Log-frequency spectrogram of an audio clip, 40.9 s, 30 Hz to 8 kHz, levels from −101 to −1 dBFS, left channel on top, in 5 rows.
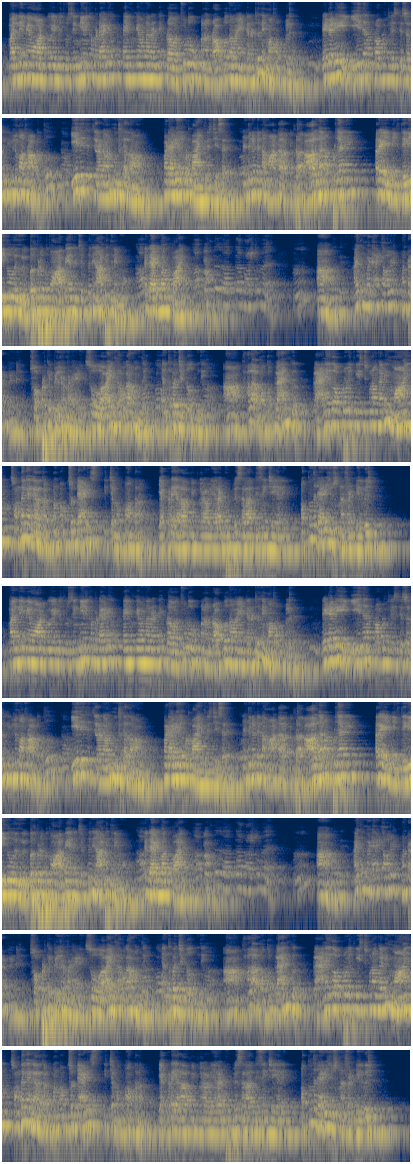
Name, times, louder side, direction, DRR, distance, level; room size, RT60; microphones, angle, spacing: voice 1, 0.1-5.9 6.4-9.2 9.6-11.0 11.4-15.2 15.6-18.8 19.2-20.0 20.4-20.5 22.7-23.0 23.4-27.4 27.7-28.6 29.0-30.4 30.8-34.6 34.9-35.5 35.8-38.4 38.8-40.1, equal, 5° left, -7 dB, 0.4 m, -27 dB
voice 2, 6.1-6.4 9.3-9.7 12.9-13.3 19.0-21.8 22.2-22.5 22.9-23.6 26.3-26.9 27.3-28.2 28.5-28.9 35.9-36.2 38.5-38.8, equal, 65° left, -2 dB, 0.5 m, -43 dB
3.3 x 3.0 x 2.3 m, 1.2 s
head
